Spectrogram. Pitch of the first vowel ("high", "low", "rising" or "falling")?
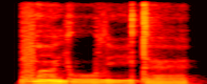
high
